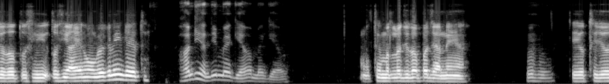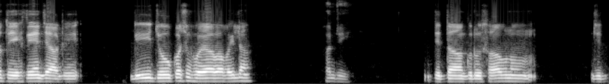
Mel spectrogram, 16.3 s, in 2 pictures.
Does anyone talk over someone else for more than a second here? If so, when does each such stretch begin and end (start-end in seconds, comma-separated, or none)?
none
